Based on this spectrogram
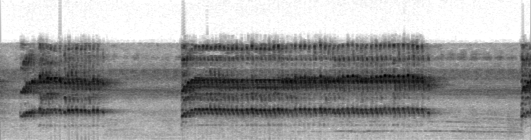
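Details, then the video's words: White-eye giving its shrill 'rít' call, used to summon the flock: dense, buzzy rapid trills held for one to two and a half seconds, separated by short gaps, with a faint lower whistle underneath. "Tiếng chim vành khuyên rít √ siêu gọi bầy cực kỳ nhậy gọi là về"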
